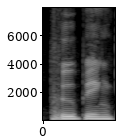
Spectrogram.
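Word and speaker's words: Phu Ping: Like once you're close with them, like so in Thailand in Chiang Mai, there's a there's like a palace called Pooping Palace. That's literally how you say it. It's like Poo Ping Palace.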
